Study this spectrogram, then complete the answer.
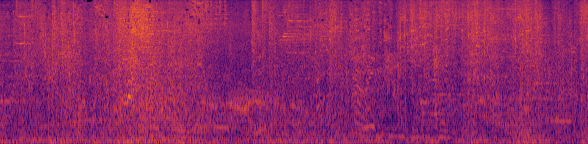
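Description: Magic blasts and weapon strikes crackle and clash in a hectic fight.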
